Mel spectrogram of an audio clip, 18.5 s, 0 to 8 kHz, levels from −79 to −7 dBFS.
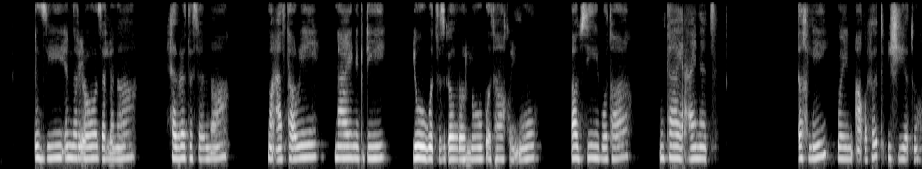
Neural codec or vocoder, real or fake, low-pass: codec, 44.1 kHz, 2.6 kbps, DAC; fake; 7.2 kHz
